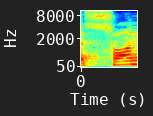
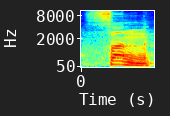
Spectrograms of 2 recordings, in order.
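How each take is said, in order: First: सोन with a rounded o vowel; wrong reading of son. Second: सन with a short 'uh' vowel; unrounded uh in सन; correct reading of son. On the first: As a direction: say सोन, sounding the written o. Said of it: "सोन नहीं है". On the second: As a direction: say सन to rhyme with fun. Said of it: "इसको क्या पढ़ेंगे". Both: Shown as a demonstration.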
